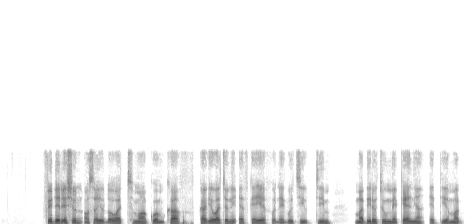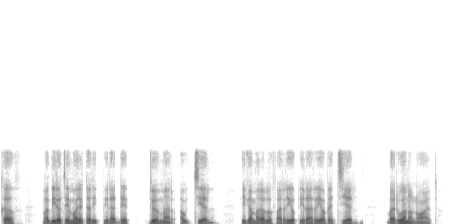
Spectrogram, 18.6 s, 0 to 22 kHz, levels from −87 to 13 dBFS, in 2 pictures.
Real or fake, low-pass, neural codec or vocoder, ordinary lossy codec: fake; 7.2 kHz; codec, 16 kHz, 0.8 kbps, ZipCodec; none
